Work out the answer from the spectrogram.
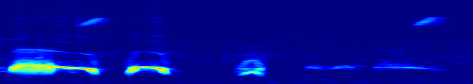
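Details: Spotted dove in giọng đồng voice, calling to prompt newly caught doves: a long loud level coo, a shorter rounded coo, a low soft note, then faint murmuring.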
